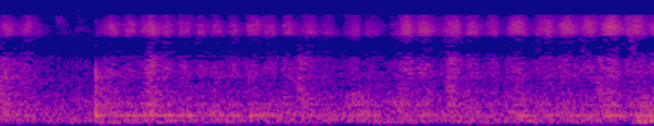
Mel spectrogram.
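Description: Faint scratching of light blue colour being shaded onto drawing paper in quick back-and-forth strokes.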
